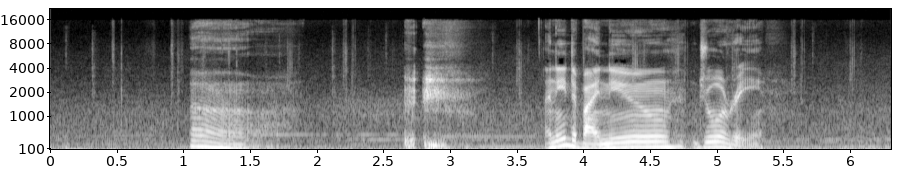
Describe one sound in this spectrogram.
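A man speaks expressively into a close microphone.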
